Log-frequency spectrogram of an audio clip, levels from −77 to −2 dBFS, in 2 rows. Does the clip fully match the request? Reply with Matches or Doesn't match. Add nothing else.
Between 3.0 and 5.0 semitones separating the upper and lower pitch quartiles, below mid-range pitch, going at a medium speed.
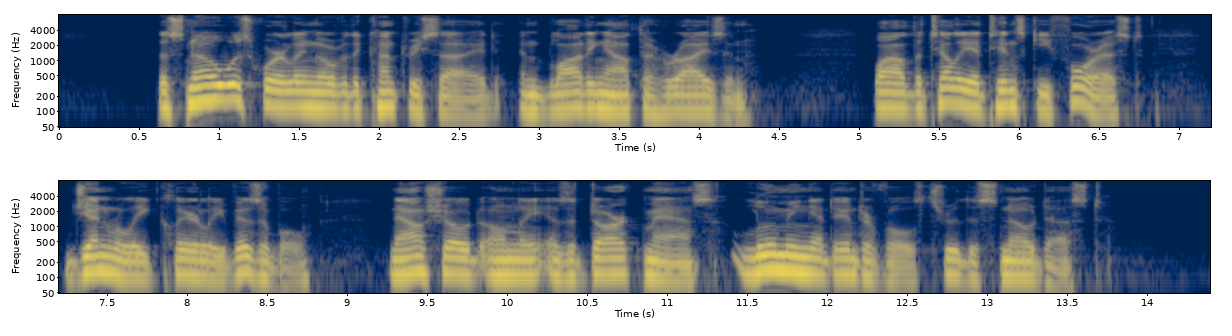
Matches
